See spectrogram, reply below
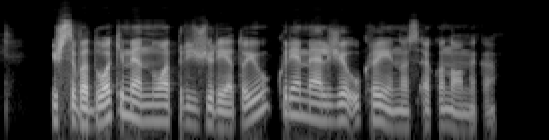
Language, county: Lithuanian, Vilnius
